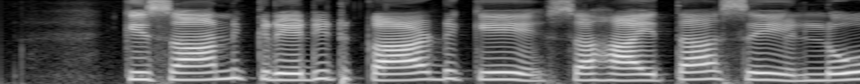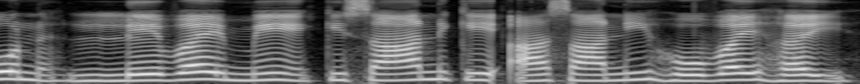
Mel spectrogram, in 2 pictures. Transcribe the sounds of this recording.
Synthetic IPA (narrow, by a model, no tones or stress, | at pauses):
kɪsaːnkɾeːɖɪʈkaːɾɖkesəɦaːjt̪aseloːnleːʋəjmẽkɪsaːnkeʔaːsaːniɦoːʋəɦɛi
